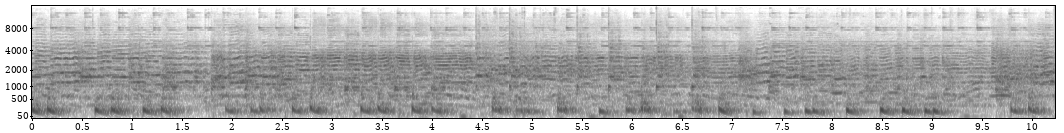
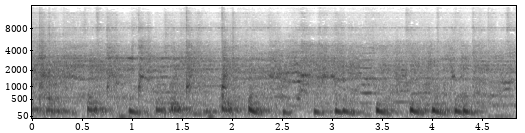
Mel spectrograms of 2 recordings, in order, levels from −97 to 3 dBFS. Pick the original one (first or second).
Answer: first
